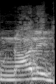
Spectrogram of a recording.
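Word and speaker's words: knowledge: खजाने दूंगा, ऑफ नॉलेज, जिसे नॉलेज पढ़ेंगे, डी साइलेंट रहता है, ठीक है, एल भी साइलेंट रहता है, केवल sorry L silent, D silent रहता है, नॉलेज और ये के साइलेंट रहता है, के और यहाँ पे डी साइलेंट है, केवल नॉलेज ऐसे पढ़ेंगे।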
